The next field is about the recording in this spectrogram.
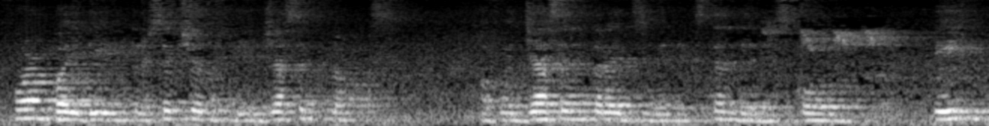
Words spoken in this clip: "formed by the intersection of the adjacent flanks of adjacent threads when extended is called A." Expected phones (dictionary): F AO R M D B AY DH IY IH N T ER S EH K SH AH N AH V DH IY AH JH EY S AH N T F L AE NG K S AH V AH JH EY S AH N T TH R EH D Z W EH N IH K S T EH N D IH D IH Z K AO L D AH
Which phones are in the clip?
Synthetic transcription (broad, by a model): F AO R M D B AY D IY IH N T ER S EH K SH AH N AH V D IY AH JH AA S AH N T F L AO K S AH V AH JH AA S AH N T R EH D S W EH N IH K S T EH N D IH D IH S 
